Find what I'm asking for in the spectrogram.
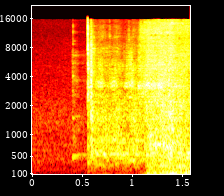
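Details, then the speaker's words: Abandoned 1972 Ford Galaxie 500 station wagon, 400 V8 parked since 1998: brief starter grind, then engine catches quickly and fires rough and uneven on squirted starter fluid, loud. "wow was not expecting that quick no I wasn't either"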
